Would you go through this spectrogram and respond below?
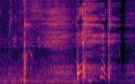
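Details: Adult with a respiratory infection, coughing hard enough to cause urine leakage: several harsh, forceful coughs in quick succession.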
